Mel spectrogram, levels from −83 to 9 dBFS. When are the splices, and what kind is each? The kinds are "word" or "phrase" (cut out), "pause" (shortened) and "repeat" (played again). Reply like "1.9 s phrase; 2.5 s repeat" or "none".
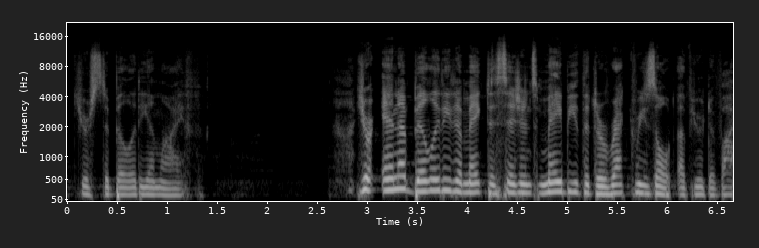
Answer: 4.2 s word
